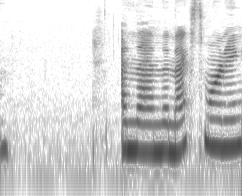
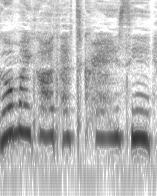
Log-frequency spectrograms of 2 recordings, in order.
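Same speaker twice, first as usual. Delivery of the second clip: a hint of a thrilled friend, higher; excited friend; 6 semitones higher than usual. Best friend Amanda in the car, mock thrilled. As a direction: play the amazed best friend. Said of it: "she's like".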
